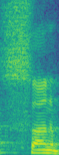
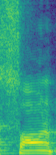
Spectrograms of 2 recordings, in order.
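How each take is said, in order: First: The vowel sounds like 'uh'. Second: The vowel sounds like 'aw'. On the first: The speaker calls it right. "सन पढ़ाएगा" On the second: The speaker calls it wrong. "ना सौन पढ़ाएगा"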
